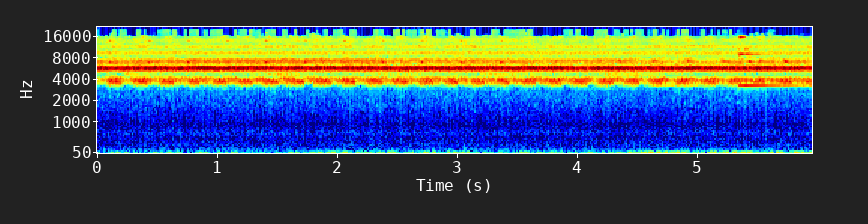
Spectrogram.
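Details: Insects chirping in a steady, dense chorus of high pulsing trills layered in two shrill bands, unbroken throughout, over a low background rumble, with one faint bright tinkle near the end.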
